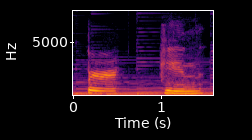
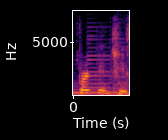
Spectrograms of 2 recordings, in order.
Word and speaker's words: Purkinje: the cerebellum, is known as the Purkinje, commonly pronounced as Purkinje cell or Purkinje cell.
